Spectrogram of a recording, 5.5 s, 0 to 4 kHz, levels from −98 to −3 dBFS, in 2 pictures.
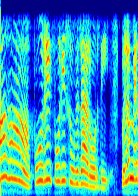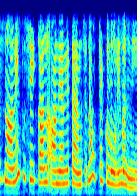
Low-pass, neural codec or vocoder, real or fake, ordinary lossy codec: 3.6 kHz; codec, 16 kHz, 4.8 kbps, FACodec; fake; none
